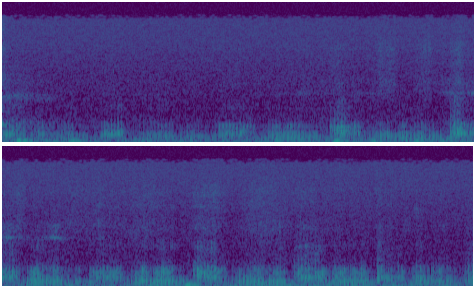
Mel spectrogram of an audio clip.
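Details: Pregnant long-haired tabby Gaia, belonging to a family and near birth, purring at bedtime in a quiet room; rhythmic pulsing rumble, each breath-cycle roughly a second apart, with faint background hiss.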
